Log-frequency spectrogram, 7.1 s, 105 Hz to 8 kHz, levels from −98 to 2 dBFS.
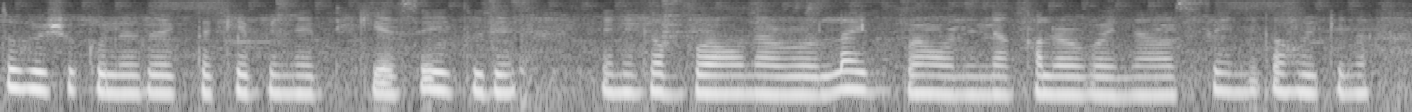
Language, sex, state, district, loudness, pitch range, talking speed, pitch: Nagamese, female, Nagaland, Dimapur, -15 LUFS, 215-235 Hz, 170 wpm, 225 Hz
